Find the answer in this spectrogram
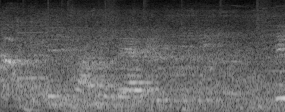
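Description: Roller coaster riders screaming and shouting, several high voices overlapping with sliding pitch.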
